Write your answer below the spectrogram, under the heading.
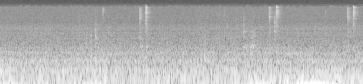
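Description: Near silence with a few faint computer mouse clicks, some in quick pairs.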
